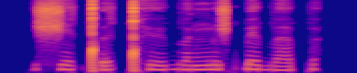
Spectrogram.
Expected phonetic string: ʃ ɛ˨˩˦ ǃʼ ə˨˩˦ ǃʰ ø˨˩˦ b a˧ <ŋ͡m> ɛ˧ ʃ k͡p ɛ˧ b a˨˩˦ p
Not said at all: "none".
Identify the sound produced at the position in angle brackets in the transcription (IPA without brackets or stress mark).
ŋ͡m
